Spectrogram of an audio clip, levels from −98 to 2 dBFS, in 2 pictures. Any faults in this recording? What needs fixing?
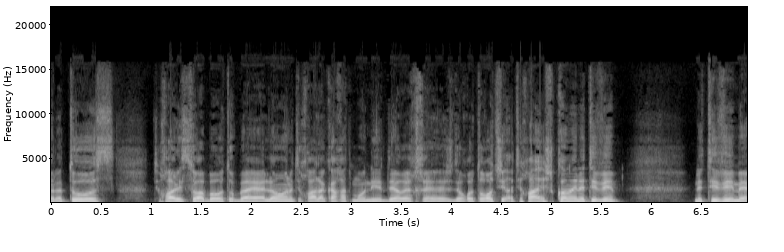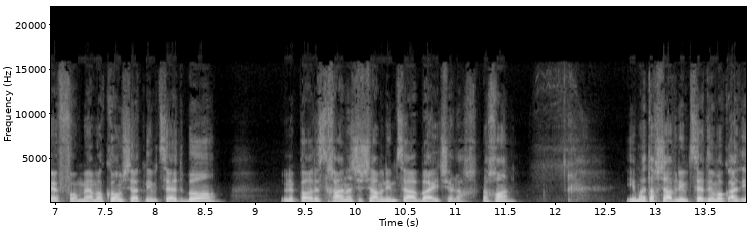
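Nothing in this recording needs fixing. No technical fault turns up anywhere in the speech.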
